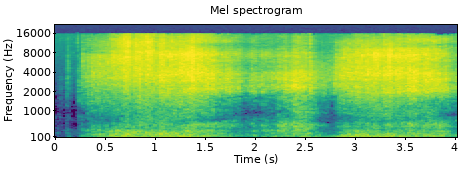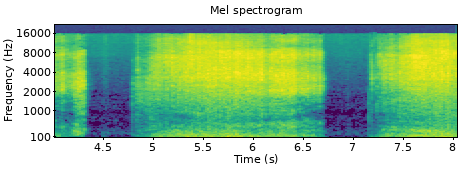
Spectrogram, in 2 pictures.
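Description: Long nails scratch across a smooth synthetic fabric printed with planets, laid flat. Long, sustained scraping strokes are separated by brief silences, each a dense rustling rasp with a heavy low rumble and a bright, hissy top.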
